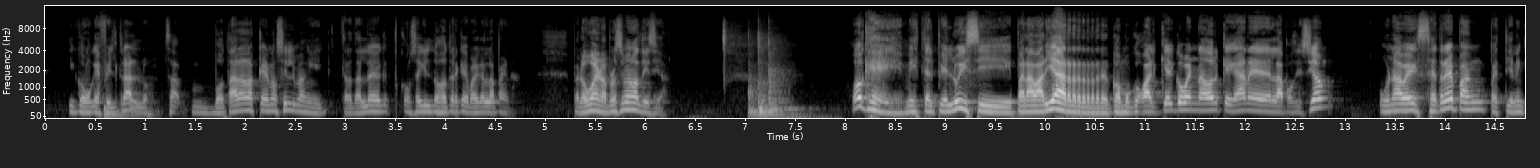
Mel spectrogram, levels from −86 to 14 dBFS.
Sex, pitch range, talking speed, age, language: male, 135-180 Hz, 180 wpm, 20-39, Spanish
